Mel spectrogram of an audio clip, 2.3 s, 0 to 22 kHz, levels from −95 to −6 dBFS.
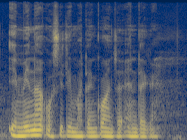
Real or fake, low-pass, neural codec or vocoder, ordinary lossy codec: real; none; none; none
